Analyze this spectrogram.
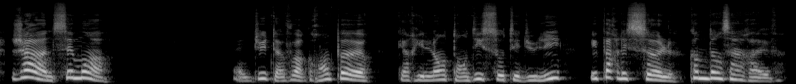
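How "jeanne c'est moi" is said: calling out, projected voice. Narrator reads a man calling through a locked door to the woman inside, shouting through a door. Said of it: "il cria à travers la porte".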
